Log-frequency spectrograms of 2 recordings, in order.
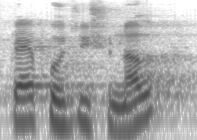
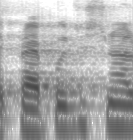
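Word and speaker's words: preposition: প্রেপজিশনাল phrase ঠিক আছে প্রেপজিশনাল phrase এখানে বলছে প্রিপজিশনাল অর্থাৎ আমরা জানি অনেকেই জানি যে প্রিপজিশন আমরা অনেকেই প্রিপজিশন বলে থাকি আসলে ওটার ওইটার উচ্চারণ হবে হচ্ছে প্রেপজিশনাল প্রেপজিশন ঠিক আছে প্রিপজিশন না ওটাকে প্রিপজিশন ঠিক আছে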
